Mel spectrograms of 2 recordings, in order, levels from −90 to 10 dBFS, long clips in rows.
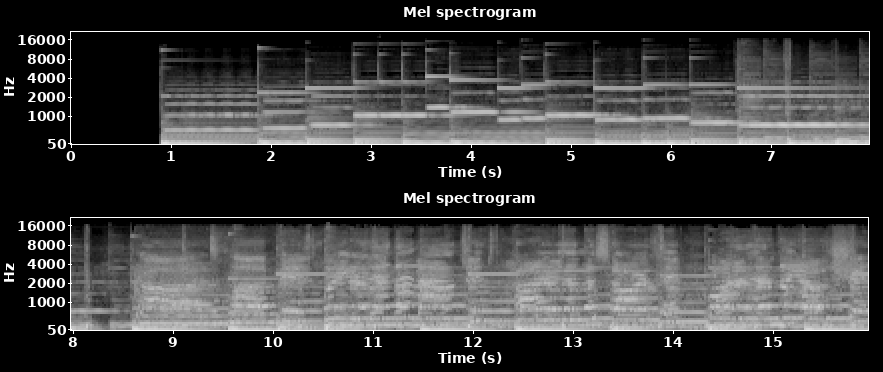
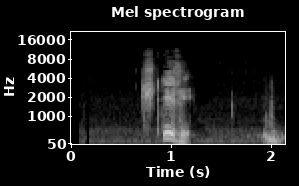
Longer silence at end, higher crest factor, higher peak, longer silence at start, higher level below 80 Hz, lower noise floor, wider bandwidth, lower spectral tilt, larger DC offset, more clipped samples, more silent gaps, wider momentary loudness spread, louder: about the same, 0 s vs 0.05 s; second, 14 dB vs 20 dB; first, 0 dBFS vs -6 dBFS; first, 0.9 s vs 0.7 s; first, -18 dBFS vs -66 dBFS; first, under -90 dBFS vs -59 dBFS; first, 16 kHz vs 10 kHz; about the same, -5 dB/octave vs -5 dB/octave; neither; neither; neither; second, 4 LU vs 13 LU; first, -15 LUFS vs -21 LUFS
